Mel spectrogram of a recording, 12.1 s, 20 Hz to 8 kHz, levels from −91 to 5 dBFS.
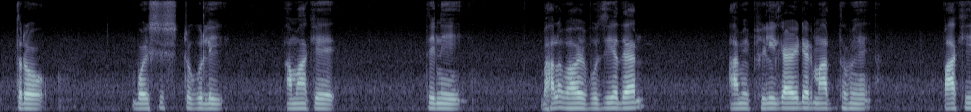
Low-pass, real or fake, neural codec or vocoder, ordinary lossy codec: none; real; none; none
